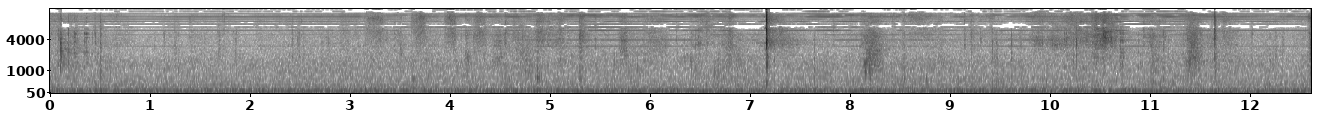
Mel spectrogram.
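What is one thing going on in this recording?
Small clicks and knocks come from hands handling machine parts.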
